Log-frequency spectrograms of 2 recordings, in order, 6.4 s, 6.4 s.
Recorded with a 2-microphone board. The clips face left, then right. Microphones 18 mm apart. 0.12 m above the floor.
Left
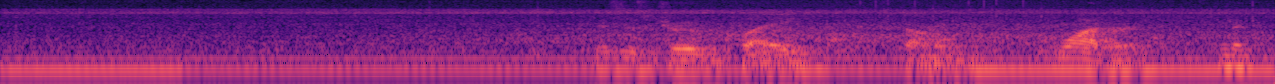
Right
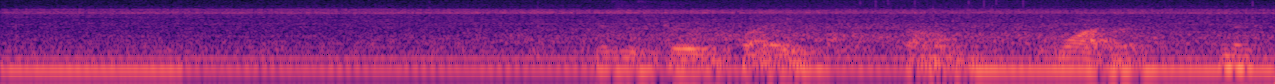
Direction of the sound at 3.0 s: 65° left (ahead or behind).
